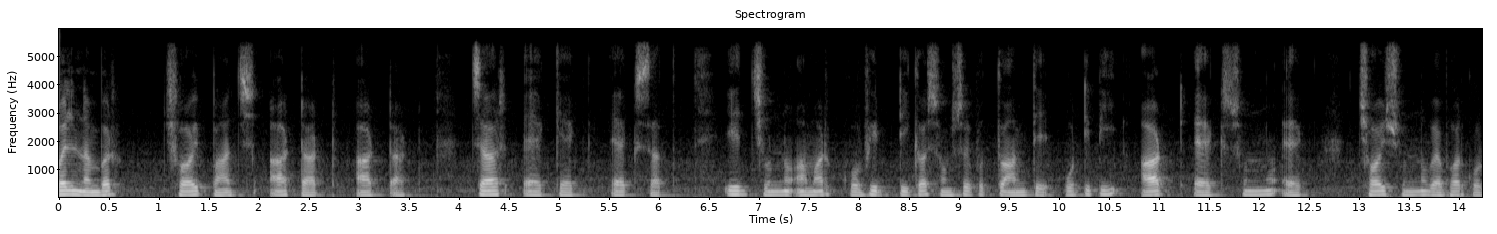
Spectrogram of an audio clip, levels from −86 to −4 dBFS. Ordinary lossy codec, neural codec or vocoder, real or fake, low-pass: none; none; real; 5.4 kHz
